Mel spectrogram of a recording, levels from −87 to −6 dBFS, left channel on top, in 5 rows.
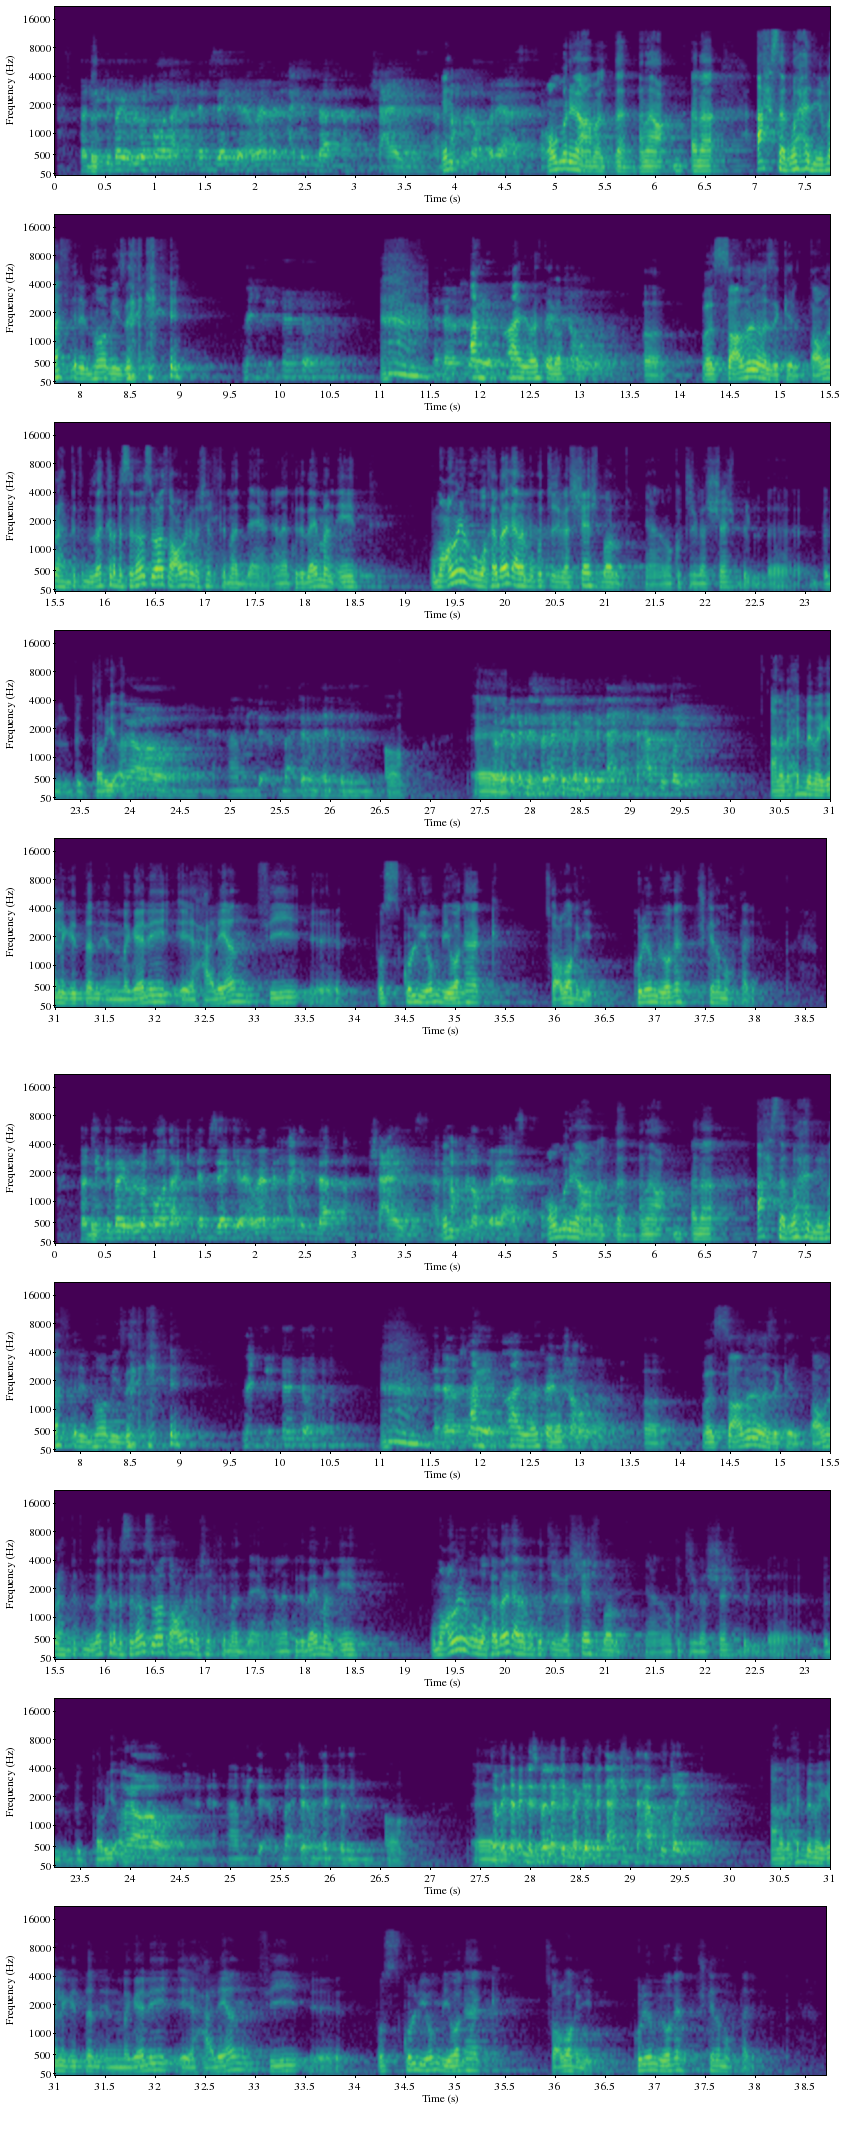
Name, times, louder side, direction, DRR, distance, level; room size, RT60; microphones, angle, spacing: voice 1, 0.2-4.6 9.6-10.5 11.5-12.2 12.6-13.2 23.9-26.3 27.6-29.6, right 2 dB, 85° right, 5 dB, 2.9 m, -30 dB
voice 2, 4.8-9.1 11.0-11.5 11.9-13.0 13.6-13.9 14.2-18.5 19.2-24.0 26.5-26.7 27.4-27.8 30.4-33.9 34.2-35.3 36.0-36.4 36.8-38.0, left 2 dB, 35° left, 12 dB, 0.7 m, -28 dB
22.5 x 14.5 x 9.9 m, 1.3 s
head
